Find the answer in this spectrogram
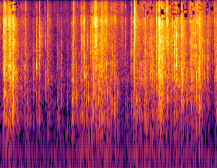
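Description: Plastic soft-bait bag (Zoom worm packaging) crinkling in irregular crackles as it is handled.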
